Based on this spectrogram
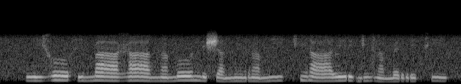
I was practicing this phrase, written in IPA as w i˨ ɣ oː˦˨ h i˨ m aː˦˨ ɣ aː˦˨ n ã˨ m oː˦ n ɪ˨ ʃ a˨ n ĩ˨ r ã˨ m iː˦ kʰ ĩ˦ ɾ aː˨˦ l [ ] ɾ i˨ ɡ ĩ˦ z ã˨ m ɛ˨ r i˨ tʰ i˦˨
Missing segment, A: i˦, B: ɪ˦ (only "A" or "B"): A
